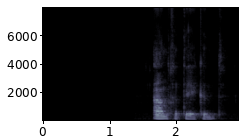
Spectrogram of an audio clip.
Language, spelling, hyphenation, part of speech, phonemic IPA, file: Dutch, aangetekend, aan‧ge‧te‧kend, adjective / verb, /ˈaːn.ɣəˌteː.kənt/, Nl-aangetekend.ogg
- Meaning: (adjective) registered; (verb) past participle of aantekenen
